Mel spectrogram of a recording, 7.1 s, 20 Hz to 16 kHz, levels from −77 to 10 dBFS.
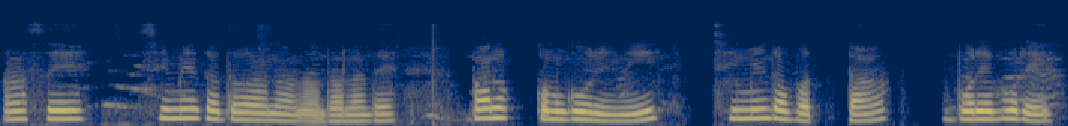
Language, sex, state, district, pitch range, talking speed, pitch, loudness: Chakma, female, Tripura, Dhalai, 200-255 Hz, 100 wpm, 235 Hz, -16 LUFS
